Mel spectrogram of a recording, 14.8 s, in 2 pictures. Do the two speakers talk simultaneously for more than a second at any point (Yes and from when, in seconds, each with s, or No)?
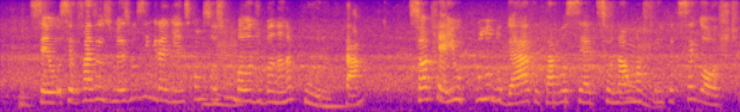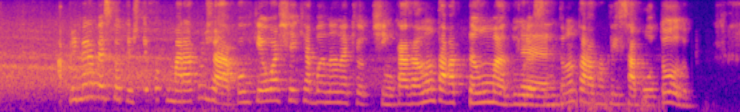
No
